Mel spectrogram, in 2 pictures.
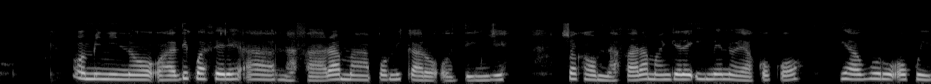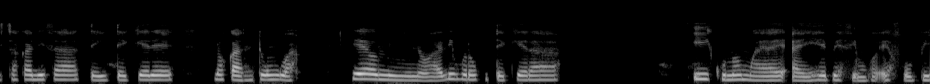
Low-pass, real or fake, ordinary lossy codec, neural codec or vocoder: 7.2 kHz; real; Opus, 32 kbps; none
